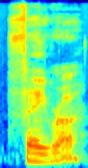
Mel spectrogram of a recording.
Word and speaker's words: Feyre: Spelled Feyre. Farah.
